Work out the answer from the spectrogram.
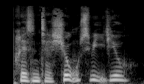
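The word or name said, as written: præsentationsvideo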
